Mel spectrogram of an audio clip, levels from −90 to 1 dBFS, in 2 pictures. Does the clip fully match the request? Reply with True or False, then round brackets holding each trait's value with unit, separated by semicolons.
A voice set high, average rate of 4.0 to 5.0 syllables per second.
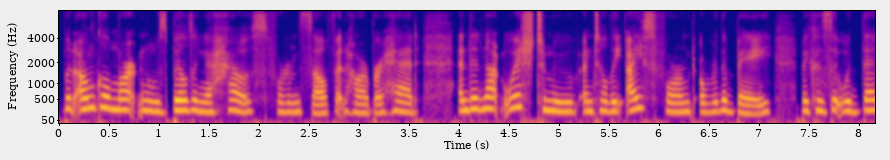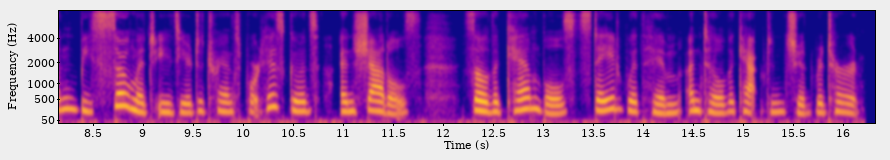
True (220 Hz; 4.7 syllables/s)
